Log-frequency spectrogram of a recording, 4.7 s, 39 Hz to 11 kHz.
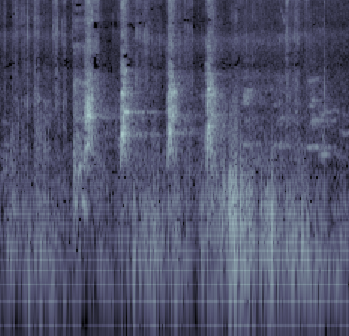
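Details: Four-month-old male wire-haired Portuguese Podengo Pequeno puppy called Mink, born 21 September 2016. Four quick, harsh barks in close succession, then softer rustling noise.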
